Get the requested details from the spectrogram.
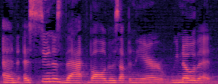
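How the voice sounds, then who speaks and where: A woman's voice: medium pitch, normal speed. Chatty upbeat young woman, humming room. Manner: upbeat, chatty, laughs easily. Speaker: interviewee, team sales and marketing staffer. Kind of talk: casual interview chat. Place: small locker room, indoors. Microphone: camera phone held close at arm's length. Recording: noisy room with steady hum.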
